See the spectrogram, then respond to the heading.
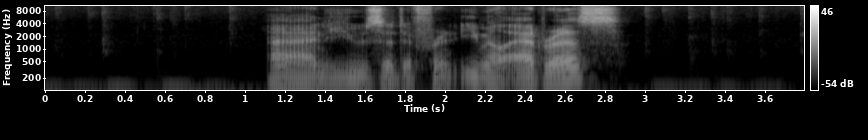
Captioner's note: keyboard clicking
